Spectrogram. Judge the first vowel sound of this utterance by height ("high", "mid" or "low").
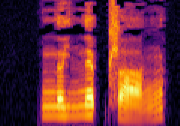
mid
